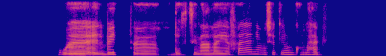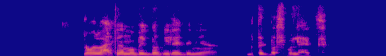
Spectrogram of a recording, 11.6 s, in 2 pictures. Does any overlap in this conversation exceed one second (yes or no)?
no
